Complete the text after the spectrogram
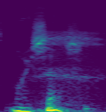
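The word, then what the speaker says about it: Moisés: It's emphasis on the I, Moises. – Moises.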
